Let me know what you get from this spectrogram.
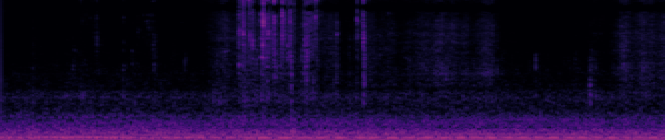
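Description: Close-up eating sounds: biting into and chewing a lamb shawarma wrap, with a cluster of crisp crackles about two to three and a half seconds in. Under it runs a steady low hum of the car.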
